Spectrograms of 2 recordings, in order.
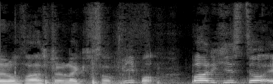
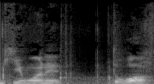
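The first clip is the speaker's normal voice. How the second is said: ordinary delivery, nothing marked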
